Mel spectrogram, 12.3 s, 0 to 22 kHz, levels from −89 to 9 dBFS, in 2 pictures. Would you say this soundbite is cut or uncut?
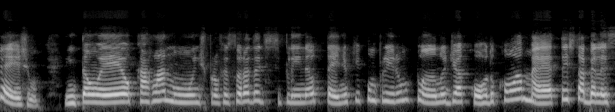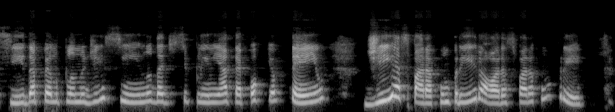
uncut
